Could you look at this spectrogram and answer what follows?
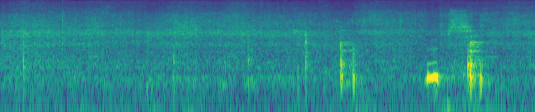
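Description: Spinach seasoned with pepper and nutmeg cooking in a pan, a soft steady sizzle with a few light stirring scrapes toward the end.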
